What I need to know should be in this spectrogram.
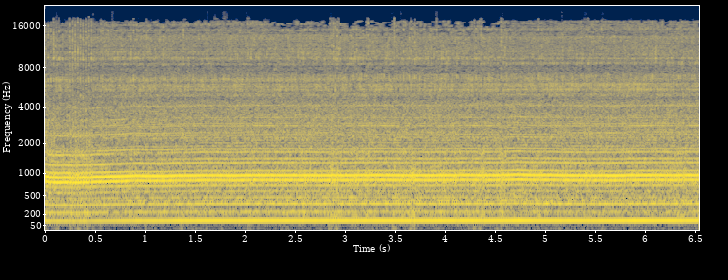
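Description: A steady, high, even two-stroke scream with no surging or misses. The blower holds clean top speed.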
